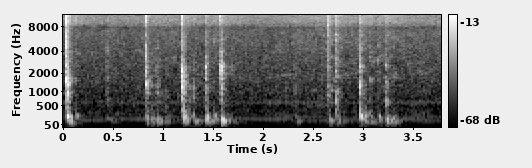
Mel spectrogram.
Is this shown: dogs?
no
